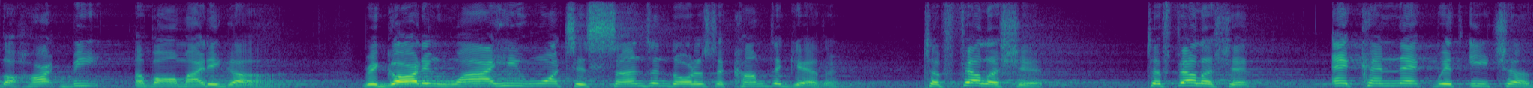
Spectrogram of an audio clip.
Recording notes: During Sunday morning service on March 10, 2019.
